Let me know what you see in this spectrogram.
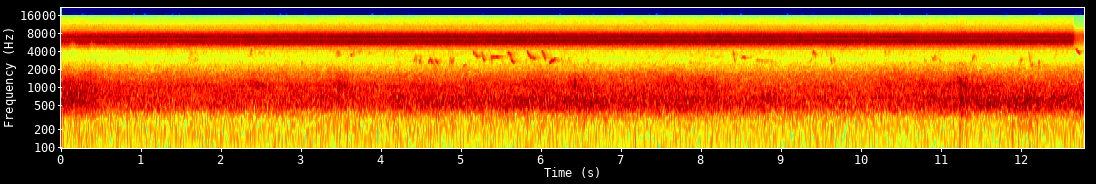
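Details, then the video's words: Red cicada (Tibicina haematodes) recorded at a motorway rest area in Vienne, France, on 27 June 2023, singing one unbroken, high, hissing buzz that holds steady throughout. "CIGALES Rouges/Tibicina haematodes/Chants ! BRUITX"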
